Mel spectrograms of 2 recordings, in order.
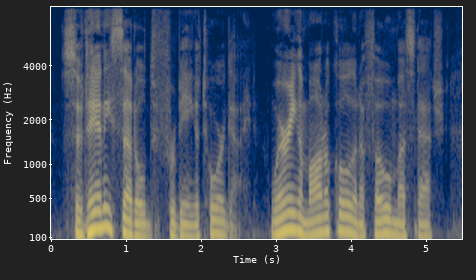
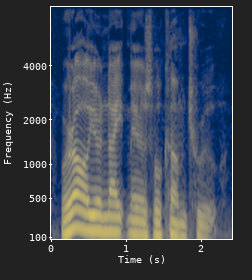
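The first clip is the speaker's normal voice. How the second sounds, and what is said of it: Put-on Transylvanian accent. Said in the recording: “in his best Transylvanian accent”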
